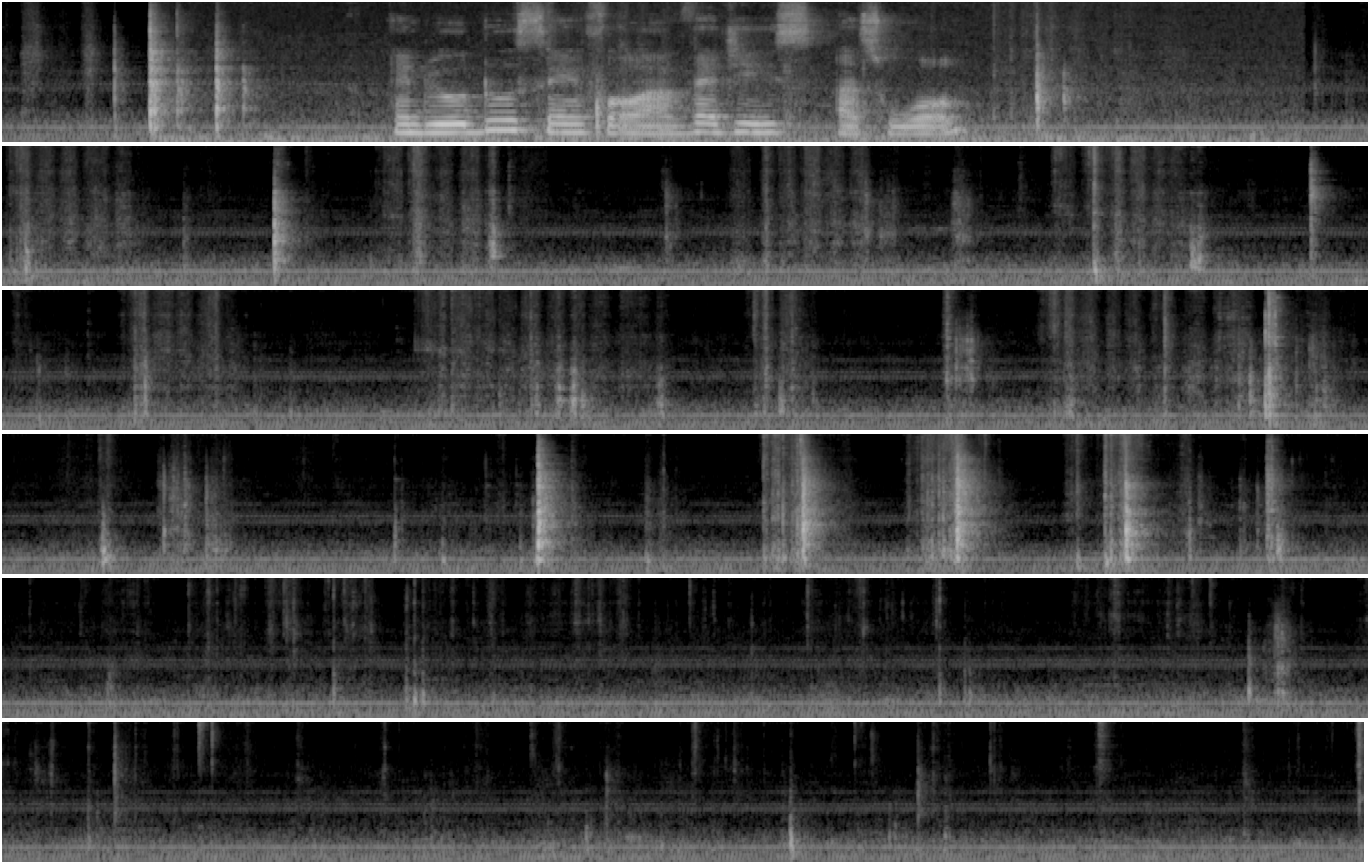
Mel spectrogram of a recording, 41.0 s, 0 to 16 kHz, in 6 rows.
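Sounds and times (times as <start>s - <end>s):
faint steady hum: 0.8s - 6.6s.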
